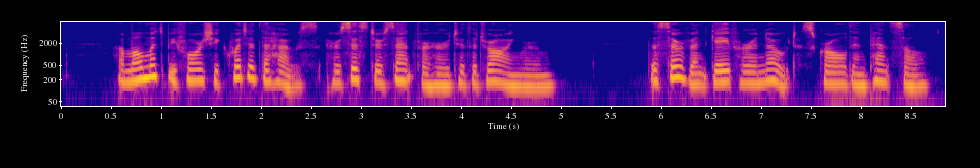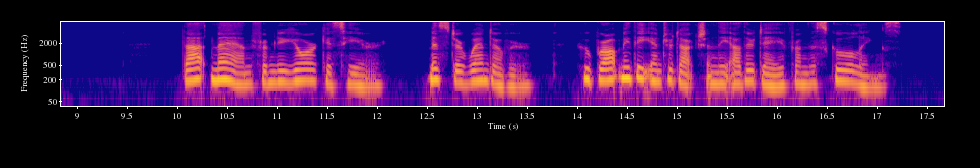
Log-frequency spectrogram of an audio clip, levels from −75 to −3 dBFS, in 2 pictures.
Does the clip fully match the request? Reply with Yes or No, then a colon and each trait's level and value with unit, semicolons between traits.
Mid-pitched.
Yes: medium, 170 Hz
